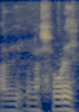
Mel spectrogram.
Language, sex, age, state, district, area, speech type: Santali, male, 18-30, West Bengal, Dakshin Dinajpur, rural, spontaneous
